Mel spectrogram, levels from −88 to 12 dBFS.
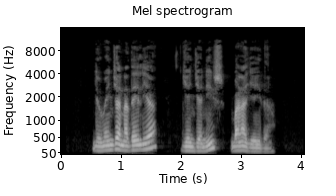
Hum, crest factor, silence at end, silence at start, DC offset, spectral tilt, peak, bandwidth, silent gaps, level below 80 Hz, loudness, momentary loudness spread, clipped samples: none; 20 dB; 0.5 s; 0.5 s; under 0.1%; -6 dB/octave; -4 dBFS; 11.5 kHz; none; -60 dBFS; -22 LUFS; 11 LU; under 0.1%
